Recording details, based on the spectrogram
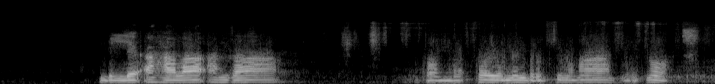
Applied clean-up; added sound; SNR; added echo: neural separator model SepFormer DNS4.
